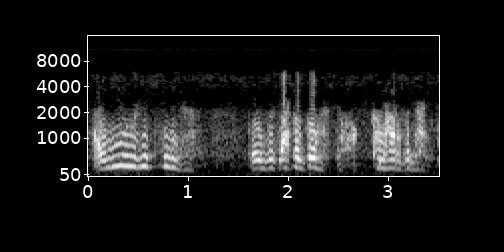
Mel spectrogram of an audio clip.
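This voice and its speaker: A woman's voice: on the high side, a little fast, slightly rough. An actress playing an anxious, brooding old woman who narrates a ghostly tale in solemn 1940s radio drama style. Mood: fearful, urgent. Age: older. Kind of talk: 1940s radio drama acting, haunted first-person narration. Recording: dull, muffled 1940s radio recording.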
